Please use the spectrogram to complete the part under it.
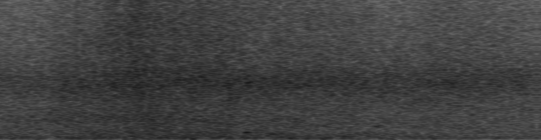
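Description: Ocean waves wash onto a beach where baby sea turtles are heading into the water. A loud, steady, rushing wash of surf continues without distinct breaks, and no voices can be heard.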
